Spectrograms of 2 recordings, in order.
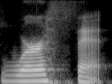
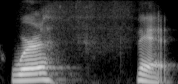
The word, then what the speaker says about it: worth it: It's impossible to form the sound without doing that. Your pronunciation will not be correct.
